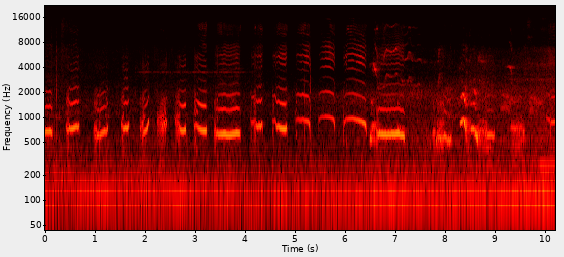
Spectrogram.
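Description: Dogo Argentino puppy whimpering: short, high, wavering cries about two a second, a few drawn out longer, over a low steady hum.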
